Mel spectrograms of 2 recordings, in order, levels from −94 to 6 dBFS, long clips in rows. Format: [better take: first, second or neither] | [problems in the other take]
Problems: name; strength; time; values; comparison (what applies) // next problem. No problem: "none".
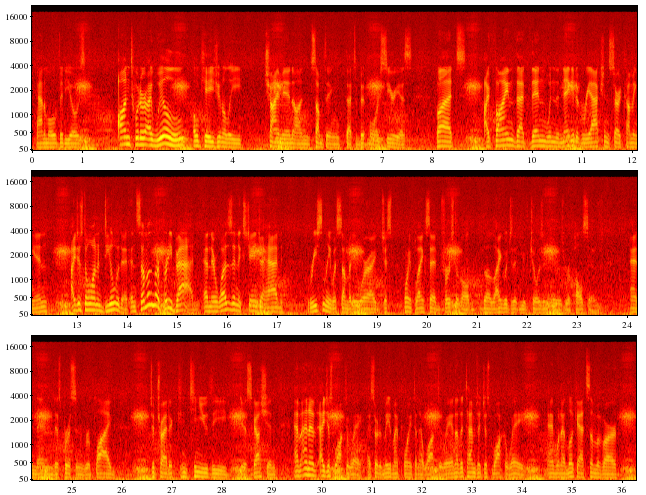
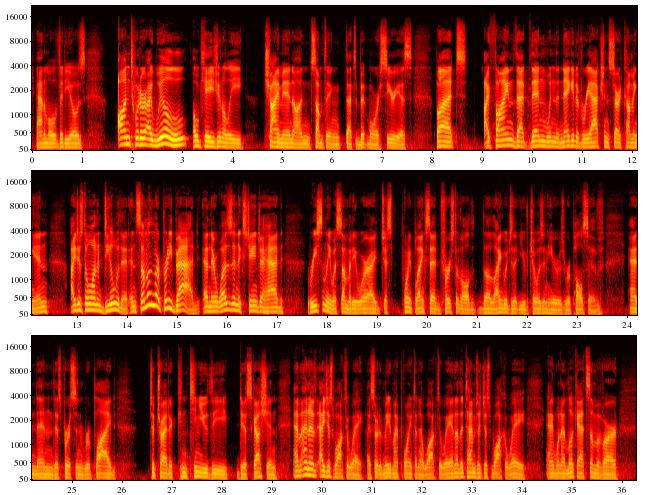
second | hiss; loud; throughout; 6 dB below the speech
